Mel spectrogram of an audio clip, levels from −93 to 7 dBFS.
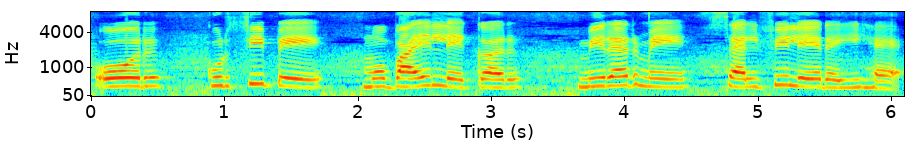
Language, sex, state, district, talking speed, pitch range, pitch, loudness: Hindi, female, Haryana, Jhajjar, 110 wpm, 250-280 Hz, 265 Hz, -14 LUFS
